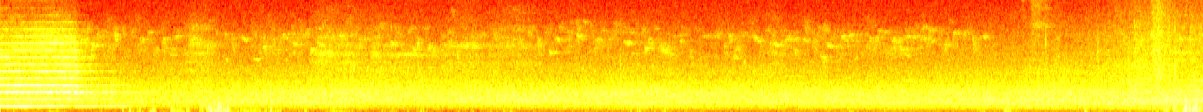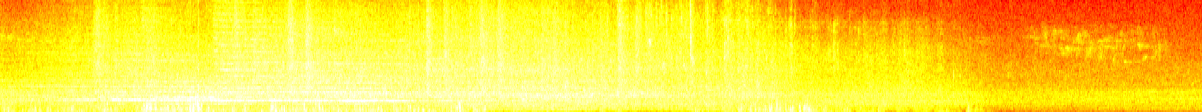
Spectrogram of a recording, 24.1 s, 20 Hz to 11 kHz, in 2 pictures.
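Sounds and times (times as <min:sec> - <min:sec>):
electric train passing: 0:00.0 - 0:24.0
wheels clicking over rail joints: 0:14.2 - 0:20.6.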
